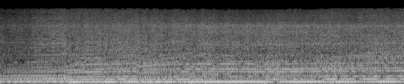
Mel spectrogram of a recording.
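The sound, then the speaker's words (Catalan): A MotoGP racing motorcycle engine at the Indonesian Grand Prix, running close behind another bike's exhaust, gives a loud, continuous, harmonic-rich drone that holds a fairly steady pitch with small shifts throughout. “Aquesta és la moto de Bastianini. I està enganxat al tub d'escapament de la moto de Márquez.”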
